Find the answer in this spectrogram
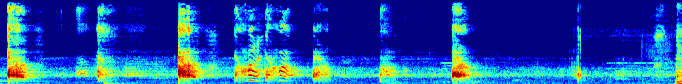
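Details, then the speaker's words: Real case of a child with whooping cough (pertussis), previously treated as bronchial asthma: a run of short, harsh, non-stop coughs in a coughing fit, with noisy breaths between them. "البرتصص left my child exhausted because he could cough continuously until he turned blue and throw up gasping for breath."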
